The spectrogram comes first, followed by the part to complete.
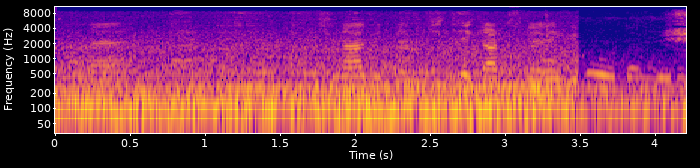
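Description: Steady low road and engine rumble inside a moving Mercedes minibus in a road tunnel, with faint voices over it. About three and a half seconds in, the higher hiss drops away suddenly and the low rumble carries on.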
